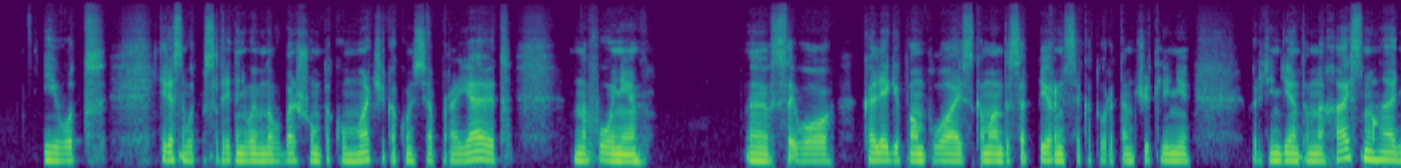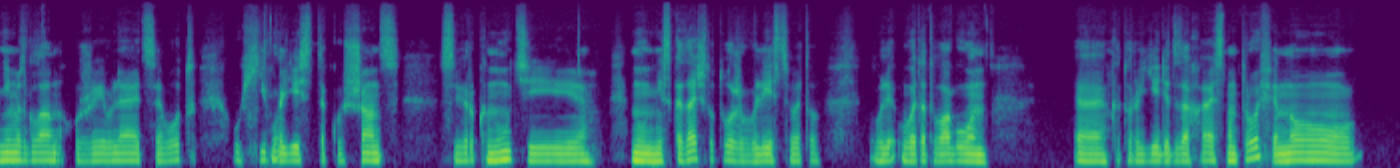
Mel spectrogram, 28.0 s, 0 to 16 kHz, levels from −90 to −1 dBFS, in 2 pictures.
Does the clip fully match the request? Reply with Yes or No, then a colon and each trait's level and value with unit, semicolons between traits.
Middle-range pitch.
No: low, 120 Hz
